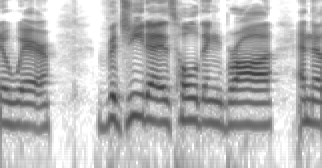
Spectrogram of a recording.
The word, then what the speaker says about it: Bra: say cell or Vegeta like the way RS and L's and work in Japanese it's clearly supposed to be bra because you look at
